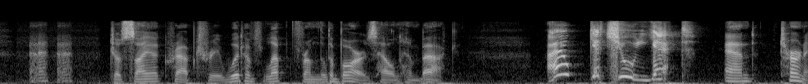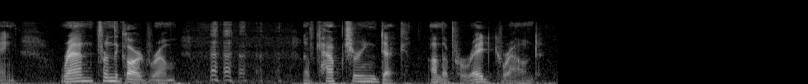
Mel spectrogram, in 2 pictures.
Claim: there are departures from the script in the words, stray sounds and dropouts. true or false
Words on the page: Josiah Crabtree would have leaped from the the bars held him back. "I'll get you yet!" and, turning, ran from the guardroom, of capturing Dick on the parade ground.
true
